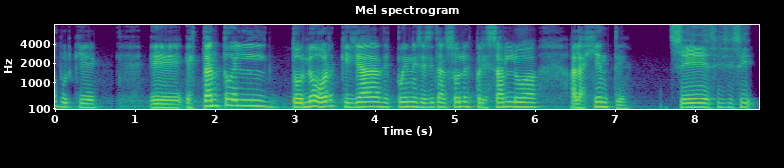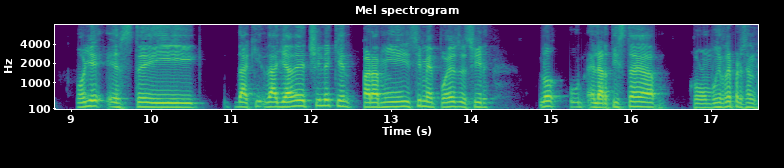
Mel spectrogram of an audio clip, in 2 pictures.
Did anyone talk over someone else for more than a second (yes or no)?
no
